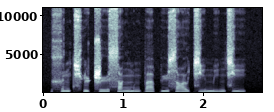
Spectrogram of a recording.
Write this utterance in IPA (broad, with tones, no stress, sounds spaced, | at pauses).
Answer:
x ə˥˧ n t͡ɕʰ y˥˩ ʈ͡ʂ ɻ̩˧˥ s ɑ˥ ŋ m ɤ˨ ŋ p ä˨˩ p y˥ s ɑ˨˩ ʊ̯ t͡ɕ i˧˥ m i˨˩ ŋ ɕ i˥˩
